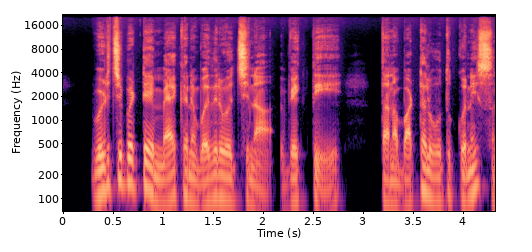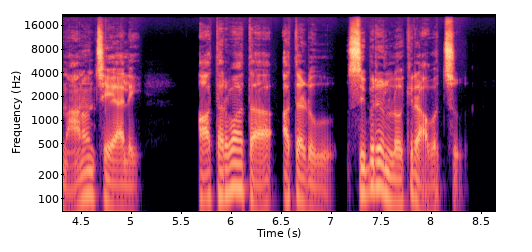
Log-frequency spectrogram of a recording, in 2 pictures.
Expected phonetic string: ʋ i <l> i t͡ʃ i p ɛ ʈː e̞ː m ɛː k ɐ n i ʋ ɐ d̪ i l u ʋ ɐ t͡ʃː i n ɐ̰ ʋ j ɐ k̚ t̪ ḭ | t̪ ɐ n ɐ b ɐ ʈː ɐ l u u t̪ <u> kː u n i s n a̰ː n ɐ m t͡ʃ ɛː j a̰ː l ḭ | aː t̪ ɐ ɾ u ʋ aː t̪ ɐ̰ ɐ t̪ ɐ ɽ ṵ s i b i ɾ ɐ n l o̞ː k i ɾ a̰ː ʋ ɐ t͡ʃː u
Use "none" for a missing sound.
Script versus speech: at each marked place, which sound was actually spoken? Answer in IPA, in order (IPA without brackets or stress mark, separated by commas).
ɽ, u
